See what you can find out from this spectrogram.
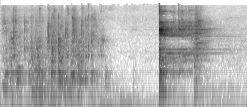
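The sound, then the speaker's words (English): Stirring in a metal bowl set over a double boiler: about a second of busy scraping and clattering of a utensil against metal, a short pause, then one sharp metallic clink that rings briefly and fades. “I'm using a metal thing, bowl. I prefer using metal when I'm doing a double boiler.”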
